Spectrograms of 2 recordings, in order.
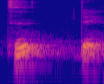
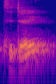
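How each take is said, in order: First: "today" split in two, to - day; syllable by syllable. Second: Said in the usual way. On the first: Shown as a demonstration. Teacher splits word into two syllables.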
